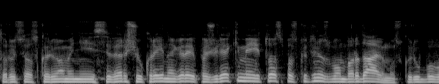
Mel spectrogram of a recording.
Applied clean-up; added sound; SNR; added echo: none; none; none; none.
